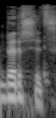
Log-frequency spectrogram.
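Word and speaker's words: Bershidsky: To się tam jakoś inaczej jest napisane, ale czyta się Berszycki.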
